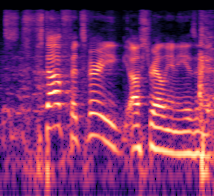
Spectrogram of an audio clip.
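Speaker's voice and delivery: put-on mild British host accent; John Oliver impression. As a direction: ramble like a TV presenter. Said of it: "give me your best John Oliver impression".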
